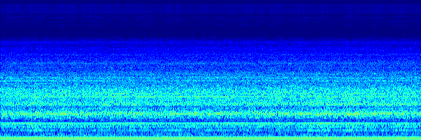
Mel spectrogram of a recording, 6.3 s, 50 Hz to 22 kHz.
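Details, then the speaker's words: Restored VW Thing Eberspacher BN4 gasoline heater after shutdown, flame out: steady even fan rush with constant low hum, no combustion rumble, cooling down; normal cool-down. "Rumbling's completely gone. Fire should be out. Now it's just cooling it off."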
